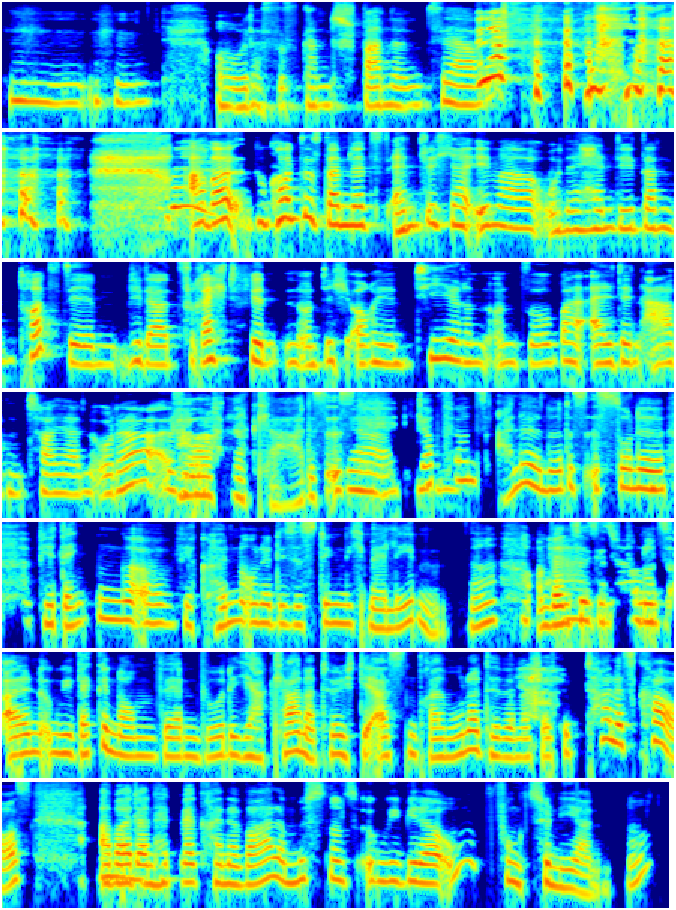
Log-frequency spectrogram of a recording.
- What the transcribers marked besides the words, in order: chuckle; laugh; laughing while speaking: "Aber du"; laugh; other noise
- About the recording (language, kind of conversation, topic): German, podcast, Was war dein größtes Abenteuer ohne Handyempfang?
